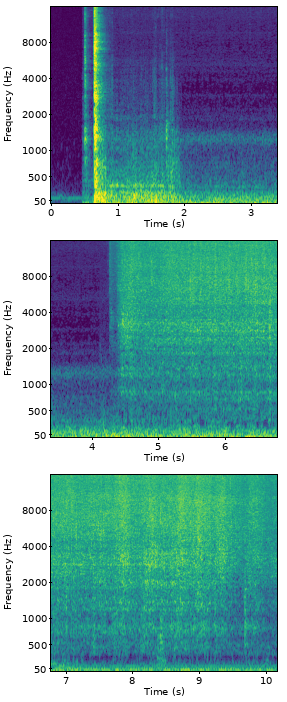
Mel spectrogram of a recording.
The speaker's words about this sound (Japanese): ああ、美味しそうな匂い。ジュージュー言ってる。あったかいご飯。久しぶりのあったかいご飯。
